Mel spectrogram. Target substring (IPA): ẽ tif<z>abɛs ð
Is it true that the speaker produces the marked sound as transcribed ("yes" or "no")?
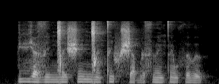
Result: no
